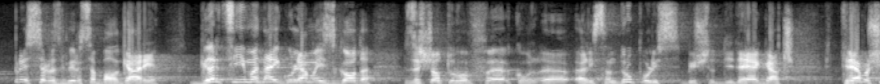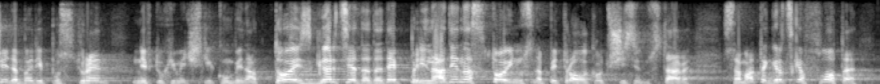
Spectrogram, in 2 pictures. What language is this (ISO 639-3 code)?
bul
